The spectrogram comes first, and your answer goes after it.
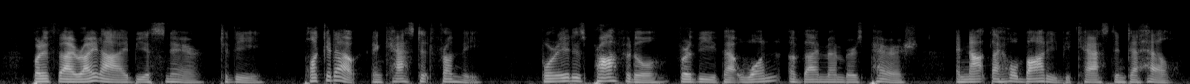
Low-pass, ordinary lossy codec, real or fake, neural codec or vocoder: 7.2 kHz; Opus, 16 kbps; real; none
